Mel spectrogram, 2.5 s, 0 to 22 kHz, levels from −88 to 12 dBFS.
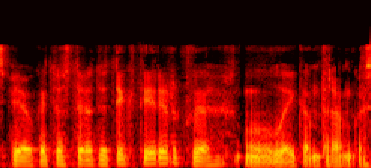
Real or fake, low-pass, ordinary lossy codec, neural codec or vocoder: real; 7.2 kHz; AAC, 32 kbps; none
